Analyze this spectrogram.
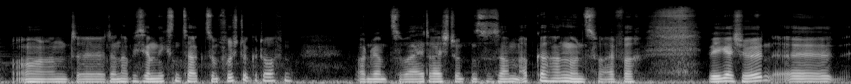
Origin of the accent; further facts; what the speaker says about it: Germany; hallo, wie geht's, wo kommst du her? Und äh, dann meinte ich so, Deutschland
